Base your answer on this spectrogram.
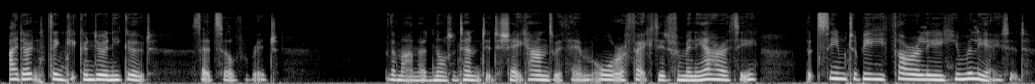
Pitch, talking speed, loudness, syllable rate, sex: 215 Hz, 170 wpm, -15 LUFS, 5.8 syllables/s, female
